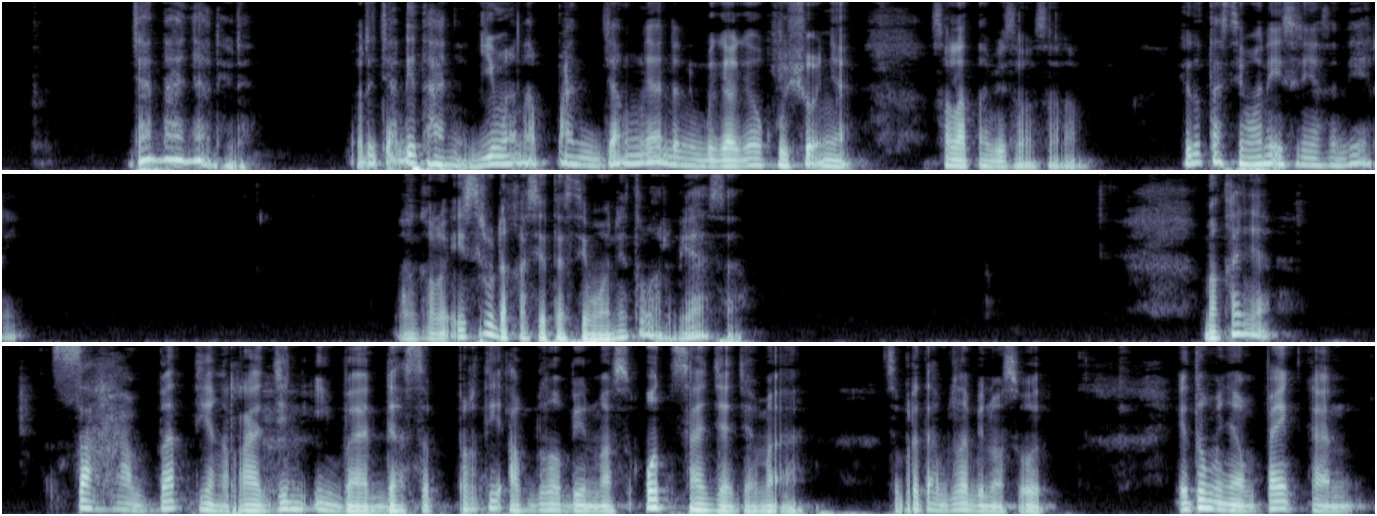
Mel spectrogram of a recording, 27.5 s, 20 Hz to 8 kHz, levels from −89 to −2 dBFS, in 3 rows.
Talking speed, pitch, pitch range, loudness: 100 wpm, 110 Hz, 95-135 Hz, -22 LUFS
